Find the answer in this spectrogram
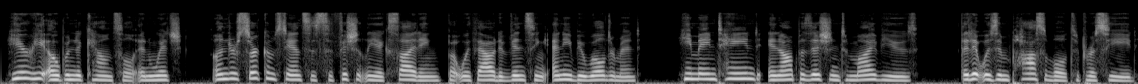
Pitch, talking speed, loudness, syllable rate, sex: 210 Hz, 155 wpm, -17 LUFS, 5.7 syllables/s, female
